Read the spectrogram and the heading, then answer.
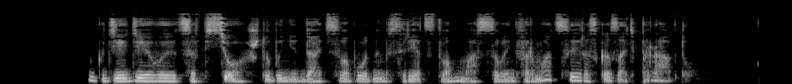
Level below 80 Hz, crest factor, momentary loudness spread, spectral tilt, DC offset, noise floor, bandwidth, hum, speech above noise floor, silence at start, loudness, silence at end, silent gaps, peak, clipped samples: -58 dBFS; 20 dB; 10 LU; -4 dB/octave; under 0.1%; -72 dBFS; 11.5 kHz; none; 50 dB; 0.9 s; -21 LUFS; 1 s; none; -4 dBFS; under 0.1%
